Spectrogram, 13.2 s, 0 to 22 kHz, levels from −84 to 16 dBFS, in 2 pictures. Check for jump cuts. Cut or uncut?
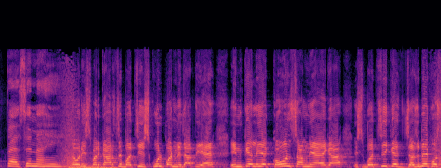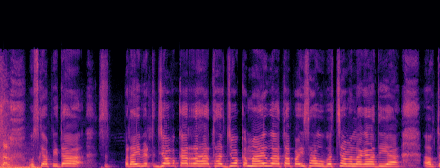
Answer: cut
